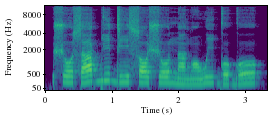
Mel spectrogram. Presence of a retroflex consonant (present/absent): absent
